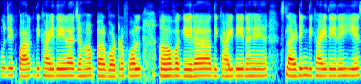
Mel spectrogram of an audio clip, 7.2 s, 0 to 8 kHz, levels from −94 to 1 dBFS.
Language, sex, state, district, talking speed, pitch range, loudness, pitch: Hindi, female, Uttar Pradesh, Jyotiba Phule Nagar, 175 wpm, 200-205 Hz, -16 LUFS, 205 Hz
